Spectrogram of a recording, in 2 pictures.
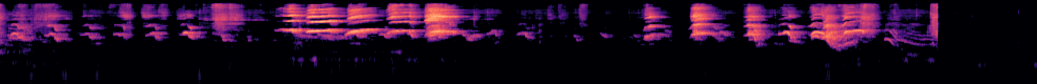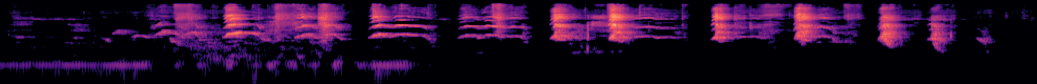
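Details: A pet dog gives short, high-pitched yips and squeaky barks in rapid irregular bursts, pausing briefly mid-way while a faint low hum sounds, then resuming a steady string of sharp calls.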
